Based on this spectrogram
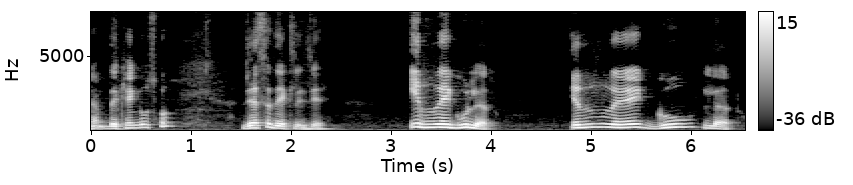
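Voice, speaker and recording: A man teaching a spoken English lesson, drilling words syllable by syllable and often checking that his students follow. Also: sits high.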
